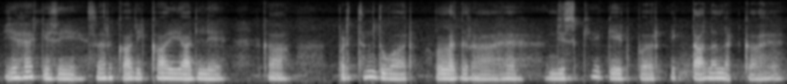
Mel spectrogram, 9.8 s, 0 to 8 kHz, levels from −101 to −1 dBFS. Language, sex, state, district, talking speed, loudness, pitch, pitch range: Hindi, male, Uttar Pradesh, Hamirpur, 105 wpm, -28 LUFS, 130 Hz, 125-140 Hz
